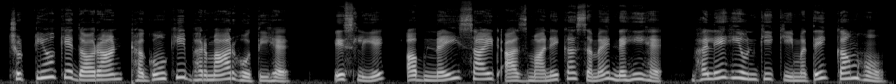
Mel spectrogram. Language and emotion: Hindi, neutral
